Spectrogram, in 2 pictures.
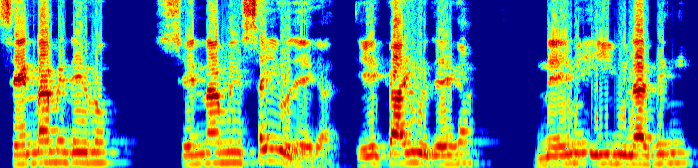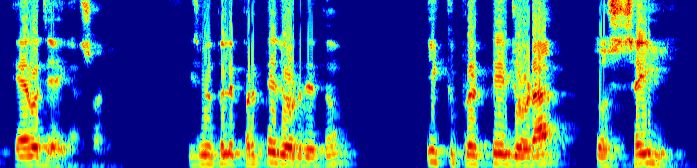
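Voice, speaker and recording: Higher-pitched Hindi teacher, slow and repetitive. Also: male voice, a little mellow, poor audio. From India. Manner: asks questions and answers them himself, repeating key words slowly. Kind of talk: spelling lesson for exam students.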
